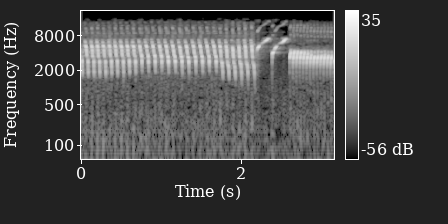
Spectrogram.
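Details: Male canary song played to train young canaries and encourage mating: a quick, rhythmic double-noted trill runs for two seconds, then two bright upward sweeps lead into a tight, even buzzy roll.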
